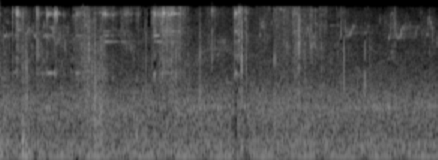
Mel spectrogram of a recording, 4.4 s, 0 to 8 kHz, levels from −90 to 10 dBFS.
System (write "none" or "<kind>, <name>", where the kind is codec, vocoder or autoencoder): none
